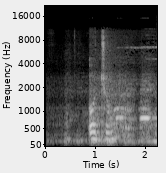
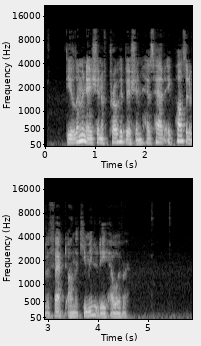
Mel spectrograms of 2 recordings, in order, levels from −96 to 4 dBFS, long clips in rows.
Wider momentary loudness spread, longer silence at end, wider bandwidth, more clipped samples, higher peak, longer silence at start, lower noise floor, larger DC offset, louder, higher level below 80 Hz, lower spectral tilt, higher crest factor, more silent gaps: first, 23 LU vs 10 LU; second, 0 s vs 1.3 s; about the same, 11.5 kHz vs 11 kHz; neither; second, -6 dBFS vs -2 dBFS; about the same, 0.4 s vs 0.45 s; second, -45 dBFS vs -57 dBFS; neither; second, -23 LUFS vs -20 LUFS; second, -62 dBFS vs -42 dBFS; second, -5 dB/octave vs -6.5 dB/octave; about the same, 18 dB vs 18 dB; neither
